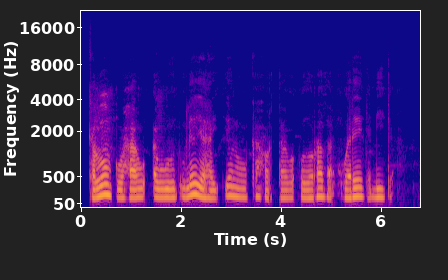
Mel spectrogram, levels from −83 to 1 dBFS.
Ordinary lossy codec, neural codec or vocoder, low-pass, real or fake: none; codec, 44.1 kHz, 7.8 kbps, Pupu-Codec; 19.8 kHz; fake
